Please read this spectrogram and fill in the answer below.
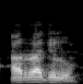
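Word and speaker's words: الرَّجُلُ: আল যুগে আতরমিজু লেখা আসবে লেখা আসবে এটা উচ্চারণ হবে এটা আতরমিজু তিফলুন আতফলু রাজুন আর রাজুলু জাহরাতুন আজ জাহরাতু সাতুন আসসাতু আলু যখন কোন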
